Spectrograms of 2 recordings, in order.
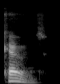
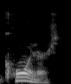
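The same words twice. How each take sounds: First: "cones" for corners, Rs dropped into one syllable. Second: "corners" said with both Rs sounded; corners in full. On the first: Retold or imitated. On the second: Shown as a demonstration. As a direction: decode it: say "corners" slowly, Rs clear. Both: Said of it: "He's saying corners".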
